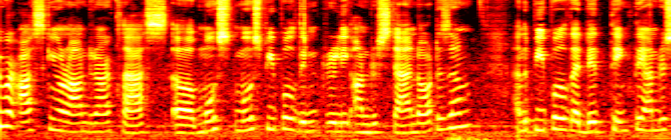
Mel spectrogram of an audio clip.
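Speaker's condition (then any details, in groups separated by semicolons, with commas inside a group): No condition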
